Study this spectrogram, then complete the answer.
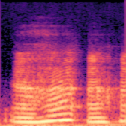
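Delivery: imitating her son. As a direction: echo the boy's eager grunted yes. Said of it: "And he says".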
